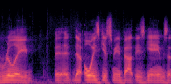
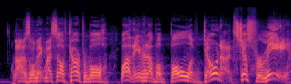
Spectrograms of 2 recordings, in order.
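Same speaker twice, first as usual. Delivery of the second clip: put-on dog voice, higher; 8 semitones higher than usual. Voicing the dog Missile while playing the game: Missile voice. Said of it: "Love your missile voice".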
